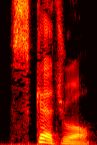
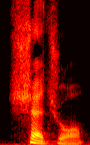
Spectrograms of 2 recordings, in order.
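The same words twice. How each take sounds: First: Schedule modelled with a hard SK; repeat-after-me Schedule, starting SKED; American pronunciation. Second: Repeat-after-me schedule, starting SHED; British pronunciation. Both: Shown as a demonstration.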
